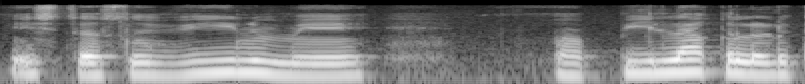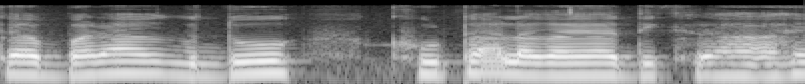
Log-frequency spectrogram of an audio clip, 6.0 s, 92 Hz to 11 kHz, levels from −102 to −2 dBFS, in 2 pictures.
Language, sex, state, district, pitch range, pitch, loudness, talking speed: Hindi, male, Assam, Sonitpur, 150-170 Hz, 155 Hz, -16 LUFS, 130 wpm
